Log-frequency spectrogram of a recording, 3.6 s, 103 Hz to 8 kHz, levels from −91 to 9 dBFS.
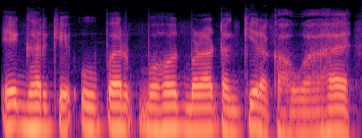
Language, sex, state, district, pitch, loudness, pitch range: Hindi, male, Jharkhand, Palamu, 135 Hz, -15 LUFS, 125-140 Hz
